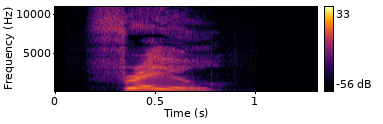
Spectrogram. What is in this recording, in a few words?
"frail", English voice, spelling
